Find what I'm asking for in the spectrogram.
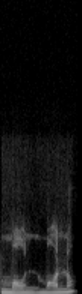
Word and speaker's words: Maono: It's like Mono. – M-A-O-N-O.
